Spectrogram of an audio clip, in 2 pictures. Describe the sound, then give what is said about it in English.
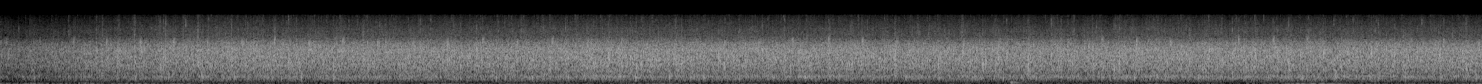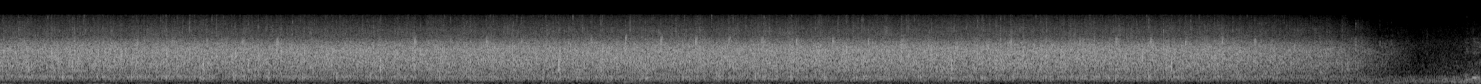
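Sustained, loud applause from members of Congress and other notables fills the congressional chamber at the State of the Union address for nearly thirty seconds, honoring a family for their late son and husband's gallantry in Iraq; a dense steady roar of clapping holds level before tapering off at the very end. “They're being applauded, of course, in honor of their late son, husband's gallantry in Iraq.”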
